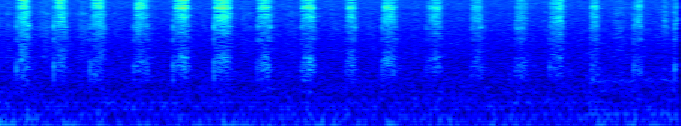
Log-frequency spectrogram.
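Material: Paper.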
